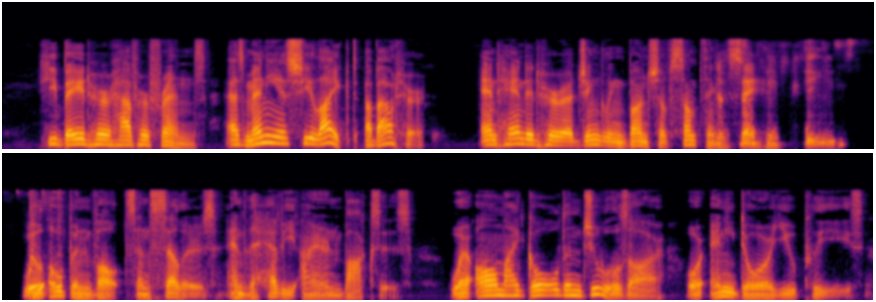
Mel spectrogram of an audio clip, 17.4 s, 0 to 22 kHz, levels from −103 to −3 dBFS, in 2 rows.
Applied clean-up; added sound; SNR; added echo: neural mask model Resemble Enhance denoiser.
